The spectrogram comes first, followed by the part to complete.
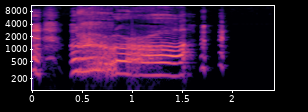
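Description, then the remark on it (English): A voice imitates a walrus call: a quick grunt, then a loud, sustained bellowing groan lasting about a second, followed by two short huffing grunts, all alone. “So if I was to walk up, you know, to a walrus, I'd...”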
